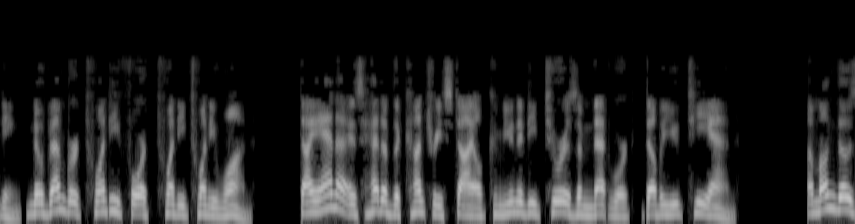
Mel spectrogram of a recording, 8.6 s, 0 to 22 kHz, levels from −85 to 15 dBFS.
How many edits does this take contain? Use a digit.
2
